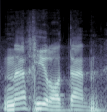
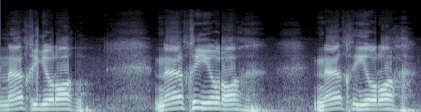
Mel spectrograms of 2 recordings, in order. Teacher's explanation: গোলতা ওয়াকফের সময় হা উচ্চারণ হয়।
